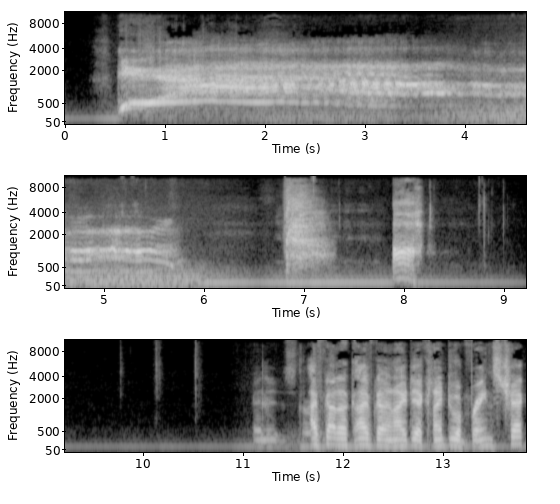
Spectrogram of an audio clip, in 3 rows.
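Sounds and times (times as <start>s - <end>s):
speech: 0.5s - 0.7s, 11.7s - 13.8s
person imitating a creature's scream of agony in a tabletop game: 0.5s - 5.8s.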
